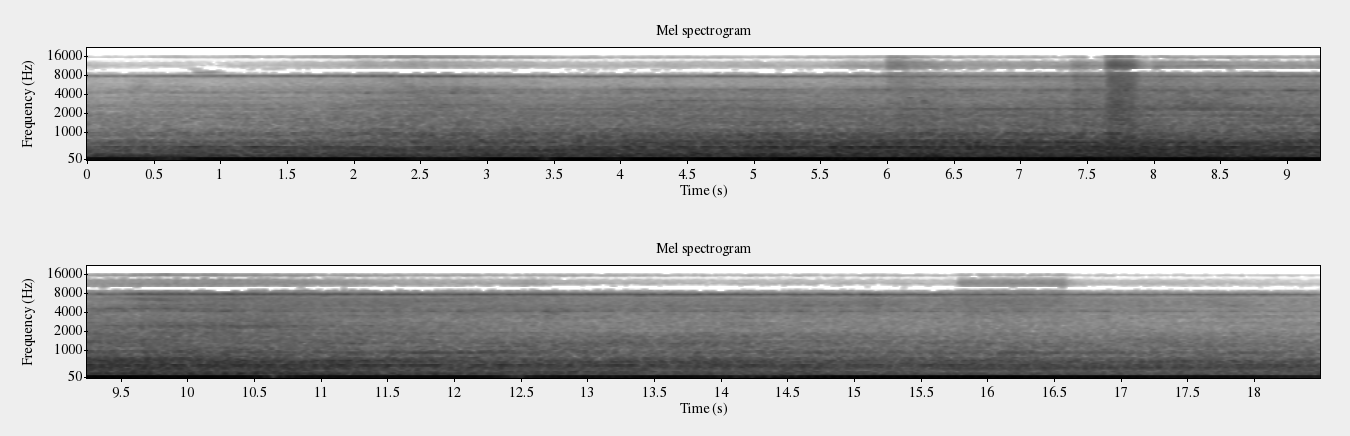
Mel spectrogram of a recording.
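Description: Long Island Rail Road diesel locomotive and bi-level coaches pulling in alongside the platform, with a heavy low rumble throughout. A single sharp clank comes about eight seconds in.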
